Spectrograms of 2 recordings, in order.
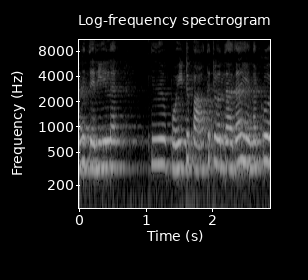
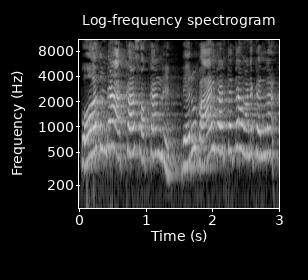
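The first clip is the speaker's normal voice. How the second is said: louder, cutting him short; angry cut-off; 4 semitones higher, 7 dB louder than usual. Acted. Sister silencing her brother, loud and angry. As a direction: shut him up hard.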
